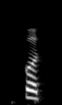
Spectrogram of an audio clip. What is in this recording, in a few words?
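"пӧт", Komi, female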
